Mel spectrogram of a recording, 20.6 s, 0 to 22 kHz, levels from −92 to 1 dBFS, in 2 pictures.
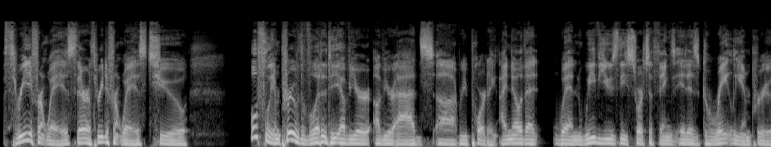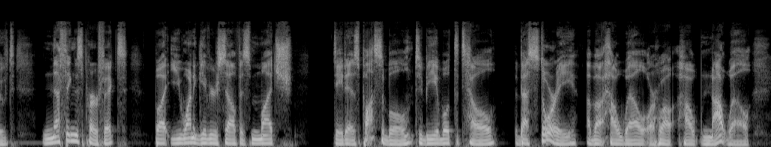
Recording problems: none

